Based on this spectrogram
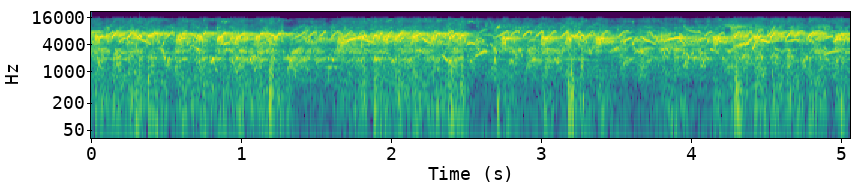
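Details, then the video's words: Agitated small-bird chorus meant to lure birds for catching: a steady wall of shrill, rapid chirps and zipping notes, with scattered short clicks beneath. "suara pikat burung kecil ribut"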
